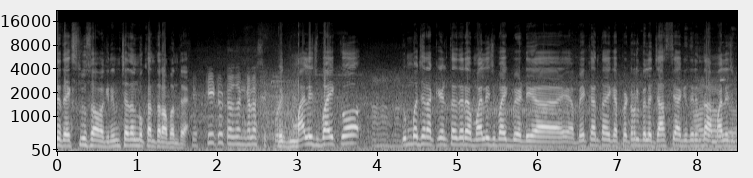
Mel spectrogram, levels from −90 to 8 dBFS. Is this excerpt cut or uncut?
uncut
